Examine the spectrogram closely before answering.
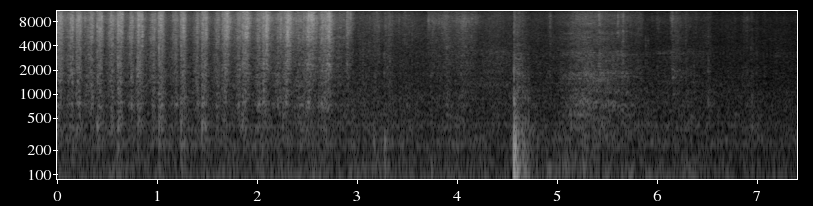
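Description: A lemon pepper shaker jar being shaken hard over a bowl of chicken: a quick run of rattling shakes that stops about three seconds in. About a second and a half later comes a single knock as the jar is set down on the counter.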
